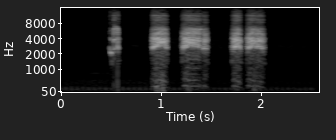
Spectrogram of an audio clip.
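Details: Black francolin call: one thin lead-in note followed by four loud, buzzy, rasping notes grouped two and two, with a short gap between the pairs; otherwise quiet apart from a faint low hum.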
